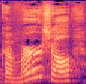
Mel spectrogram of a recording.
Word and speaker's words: commercial: distinguish that from commercial which is also three syllables but it stress on the second syllable then the first syllable is weak commercial but for the word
